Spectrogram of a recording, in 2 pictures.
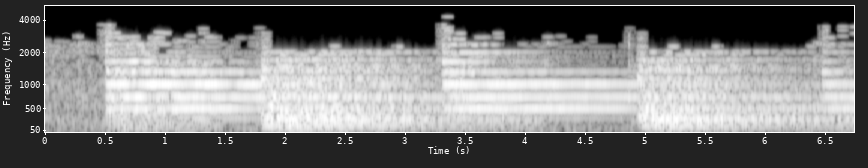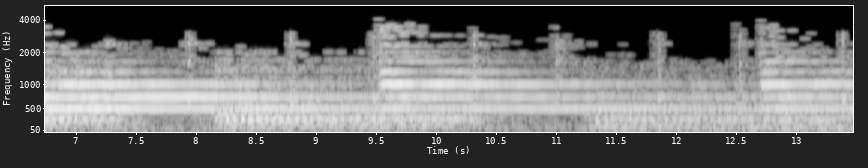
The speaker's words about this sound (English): It's the clock winding up. That giant bell's gonna...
